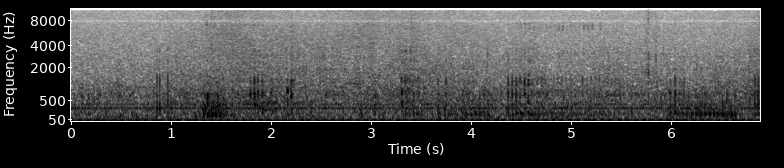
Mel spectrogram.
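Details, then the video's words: Rara, a seven-year-old fluffy Ragdoll cat, snoring while asleep; soft breathy rasps come in short bursts roughly every second or so, over a steady low hum and faint background hiss. "もふもふ猫いびきグーグー ＝Fluffy cat's snoring＝"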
